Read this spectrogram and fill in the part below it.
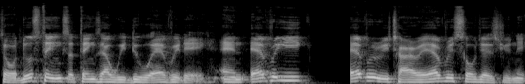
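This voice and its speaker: On a very clean recording with a silent background, a man speaks very fast with lively intonation and very even loudness. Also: medium pitch for a man. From Cameroon. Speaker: army retirement services officer, military veteran. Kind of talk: casual interview.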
